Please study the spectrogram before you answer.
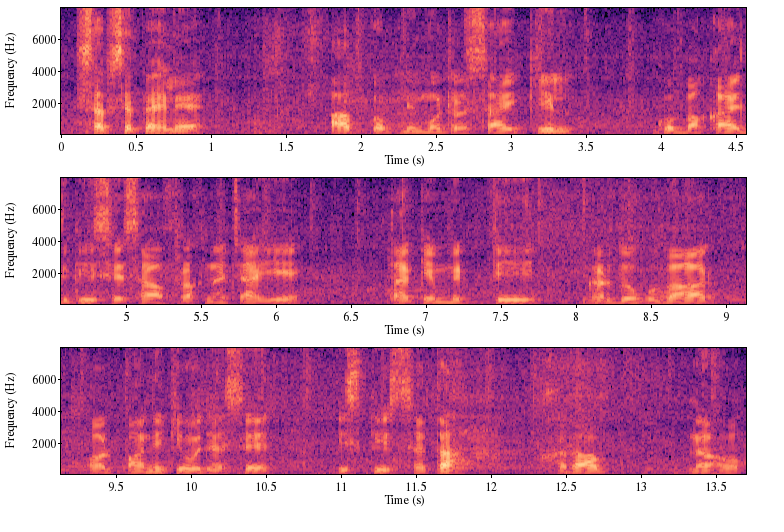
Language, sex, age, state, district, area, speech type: Urdu, male, 30-45, Delhi, North East Delhi, urban, spontaneous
